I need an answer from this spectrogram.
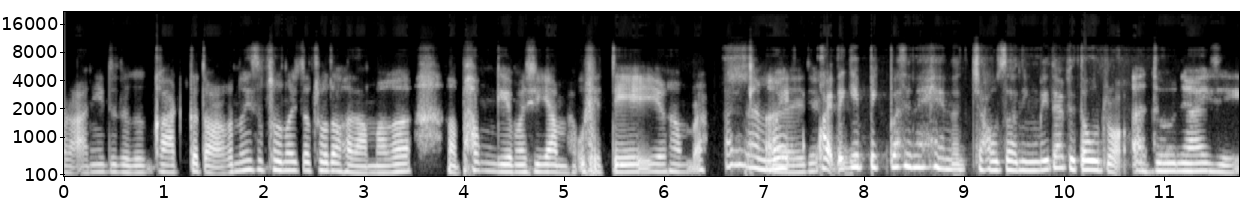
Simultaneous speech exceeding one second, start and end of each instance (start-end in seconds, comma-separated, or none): none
